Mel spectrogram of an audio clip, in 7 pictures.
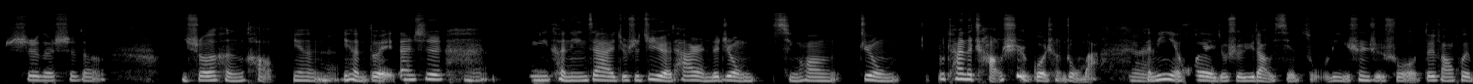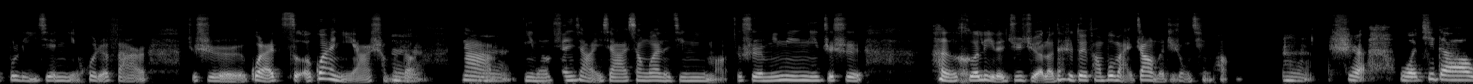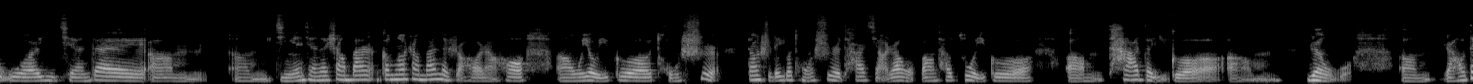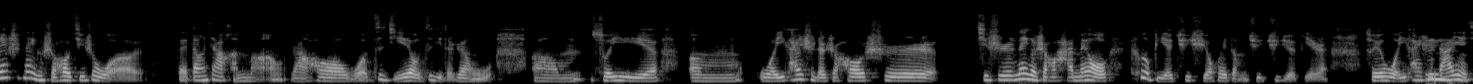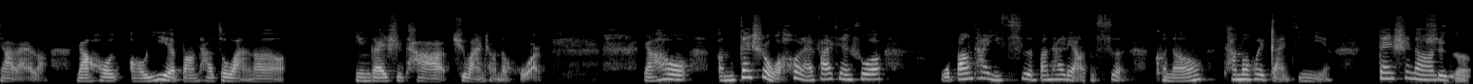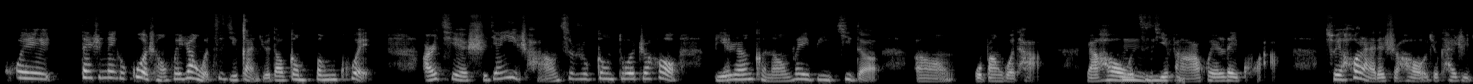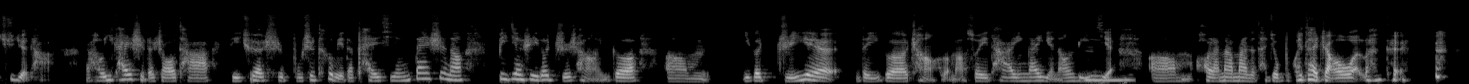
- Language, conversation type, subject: Chinese, podcast, 你是怎么学会说“不”的？
- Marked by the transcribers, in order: laughing while speaking: "他就不会再找我了，对"; chuckle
